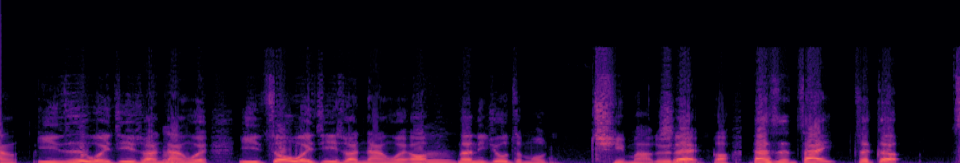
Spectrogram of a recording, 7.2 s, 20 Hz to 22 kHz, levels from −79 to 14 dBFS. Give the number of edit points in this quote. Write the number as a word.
one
